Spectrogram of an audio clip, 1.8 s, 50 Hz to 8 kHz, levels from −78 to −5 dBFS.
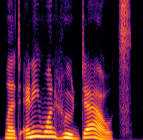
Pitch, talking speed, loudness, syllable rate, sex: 205 Hz, 135 wpm, -13 LUFS, 3.8 syllables/s, female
